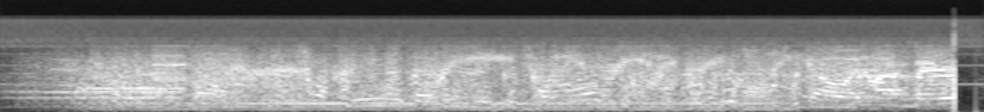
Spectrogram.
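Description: A distant station's voice received over a radio, weak and hard to make out under steady static hiss, fading up over the first second. It is the fading skip signal the operator says comes and goes.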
